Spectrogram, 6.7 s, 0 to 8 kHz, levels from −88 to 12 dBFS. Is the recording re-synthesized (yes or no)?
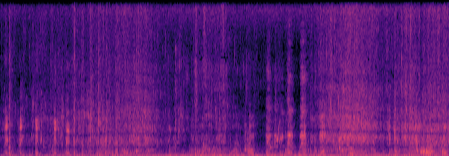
no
